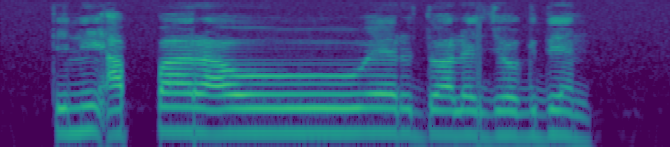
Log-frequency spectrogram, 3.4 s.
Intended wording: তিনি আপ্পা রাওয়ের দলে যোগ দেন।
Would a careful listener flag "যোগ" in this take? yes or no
no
